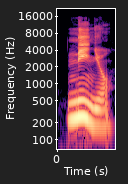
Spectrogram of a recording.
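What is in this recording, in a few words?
"nino", slow, Spanish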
